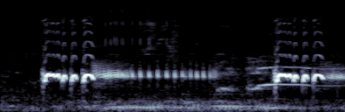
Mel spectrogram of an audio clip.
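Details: Loud local zebra dove calling to provoke other zebra doves. Two bursts of four sharp hooked coos frame a long, evenly pulsed purring trill, over a constant low droning hum.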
